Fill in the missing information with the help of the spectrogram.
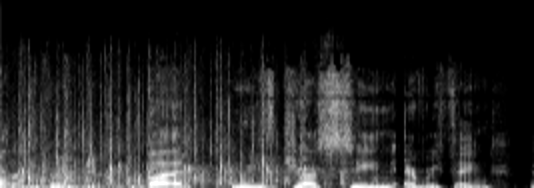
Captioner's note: audience applauding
